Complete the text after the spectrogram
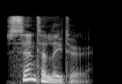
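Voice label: "centiliter", British English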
